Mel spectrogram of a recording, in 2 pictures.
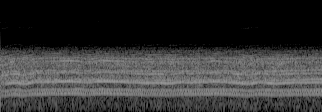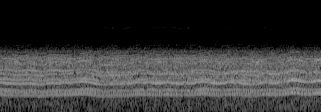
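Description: Small quadcopter drone's propellers spinning with a steady multi-tone whine that wavers slightly in pitch, shifting near the end as the drone tilts and lifts off a table.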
